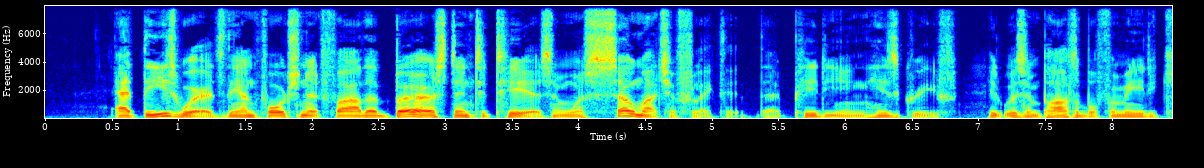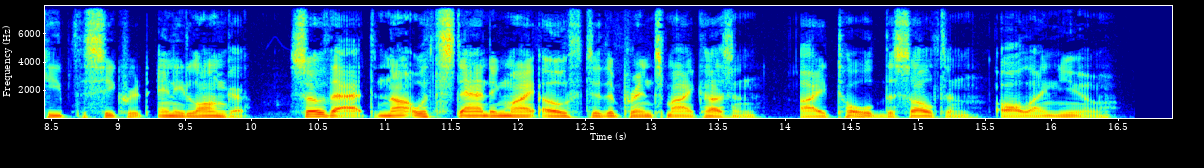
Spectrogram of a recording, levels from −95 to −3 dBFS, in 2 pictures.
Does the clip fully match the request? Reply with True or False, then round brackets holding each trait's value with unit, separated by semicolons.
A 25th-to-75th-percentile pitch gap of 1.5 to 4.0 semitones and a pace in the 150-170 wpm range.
True (2.9 semitones; 165 wpm)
